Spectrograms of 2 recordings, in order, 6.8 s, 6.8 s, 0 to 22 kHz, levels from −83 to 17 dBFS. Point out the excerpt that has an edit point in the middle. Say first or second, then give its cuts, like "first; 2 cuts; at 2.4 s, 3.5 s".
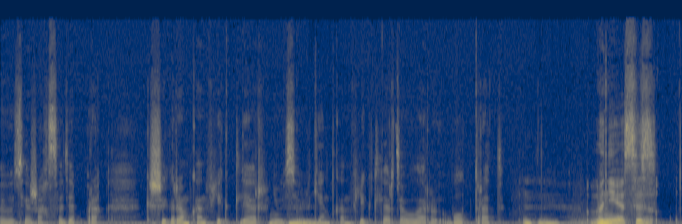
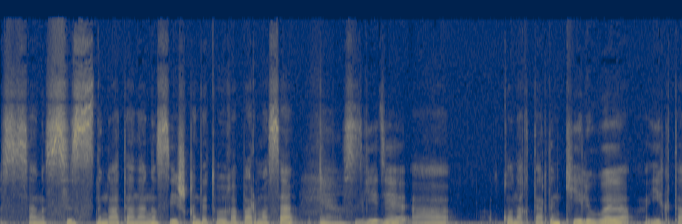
first; 1 cut; at 5.8 s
